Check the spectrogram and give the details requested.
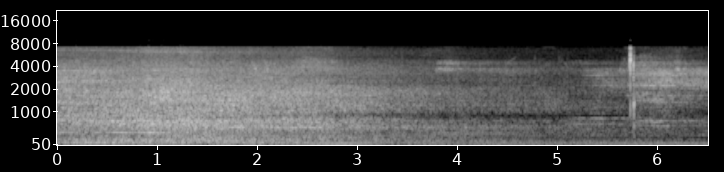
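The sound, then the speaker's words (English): A heavy truck rumbles past on a state route, its broad low roar swelling in the first few seconds and then fading away, with a brief sharp clank near the end. “Here comes a truck.”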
